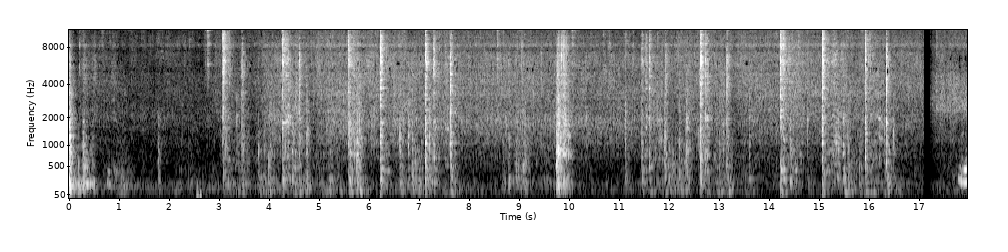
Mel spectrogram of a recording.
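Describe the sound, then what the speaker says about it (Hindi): Garlic, ginger and tomato paste frying in a pan, giving a steady close sizzle broken by repeated stirring scrapes and clinks at an irregular pace. "ये लहसुन अदरक और टमाटर का पेस्ट है. इसे कब तक फ्राई करूंगी"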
